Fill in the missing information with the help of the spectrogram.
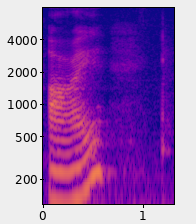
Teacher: It may become a little bit more like an ah sound. So the diphthong I glides from the ah to the e, I.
